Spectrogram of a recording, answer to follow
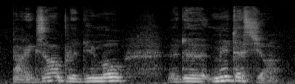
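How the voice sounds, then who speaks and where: A man with a fairly high pitch speaks at a very slow pace. His intonation is lively, and there is noticeable background noise. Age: 60s. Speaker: presenter of a spiritual book. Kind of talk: presentation talk. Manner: formal.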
